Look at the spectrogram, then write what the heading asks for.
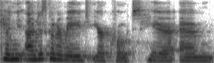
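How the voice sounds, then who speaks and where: A woman with an Irish accent speaks with lively intonation. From Ireland, County Monaghan, border area. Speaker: launch interview host. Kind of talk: online interview. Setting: online video interview. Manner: enthusiastic, animated.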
